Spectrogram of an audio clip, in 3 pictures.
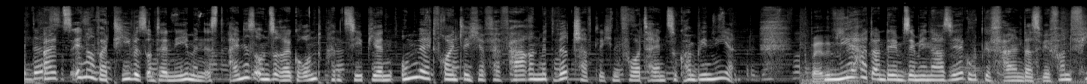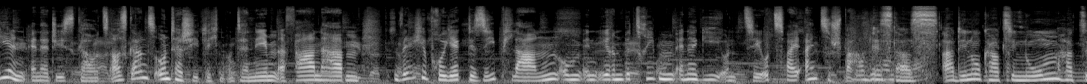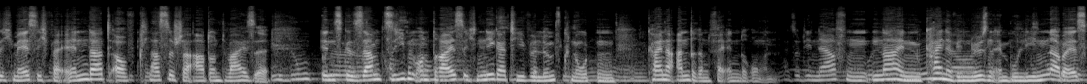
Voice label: voiceover mix; Sprecher in Berlin; Muttersprache Deutsch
